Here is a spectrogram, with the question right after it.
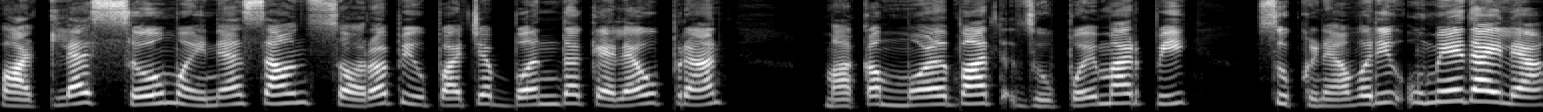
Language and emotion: Goan Konkani, happy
